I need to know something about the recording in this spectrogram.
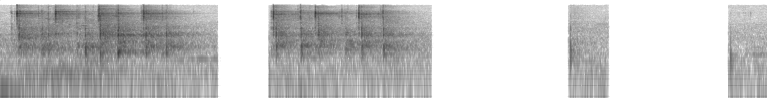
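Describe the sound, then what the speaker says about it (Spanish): Bursts of typing on a computer keyboard while entering text in a Windows settings box, rapid close key clicks in two runs of about a second each, then short isolated taps separated by silence. "Escribo explore."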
